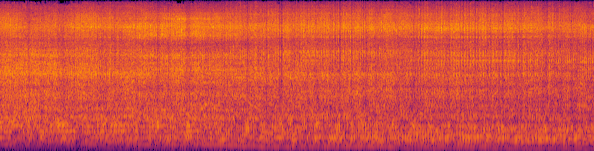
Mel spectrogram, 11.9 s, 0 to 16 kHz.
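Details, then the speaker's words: Rebuilt 1963/64 Evinrude 40hp two-stroke outboard, first start in the water after the choke comes off: a loud, steady run, the note dropping then holding even, water pumping out; runs normally, fuel mixed a little too rich. "Oh, it's running. Yeah, she's peeing water, good. Get a picture of that. Yeah, the water, I mixed her rich. Maybe a little too rich."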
